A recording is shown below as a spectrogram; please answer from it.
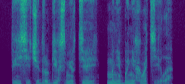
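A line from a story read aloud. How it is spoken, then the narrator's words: Very quiet whisper. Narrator (Russian): прошептал он так тихо, что услышали только Рейк и Барук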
